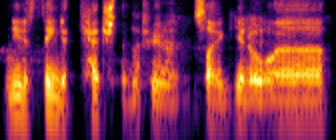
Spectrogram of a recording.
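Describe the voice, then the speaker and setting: A man chatting casually, quick and curious, asking lots of questions. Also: fairly low pitch, level tone, dry recording, rough recording.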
